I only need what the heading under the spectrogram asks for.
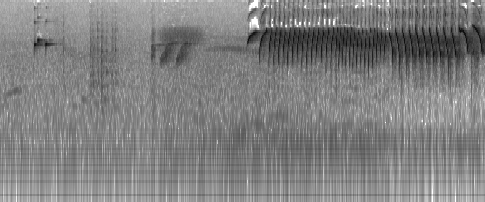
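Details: Canary, restless, begins with faint scattered chirps over low background hiss, then bursts into a loud, sustained, very rapid high trill of repeated notes lasting several seconds.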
